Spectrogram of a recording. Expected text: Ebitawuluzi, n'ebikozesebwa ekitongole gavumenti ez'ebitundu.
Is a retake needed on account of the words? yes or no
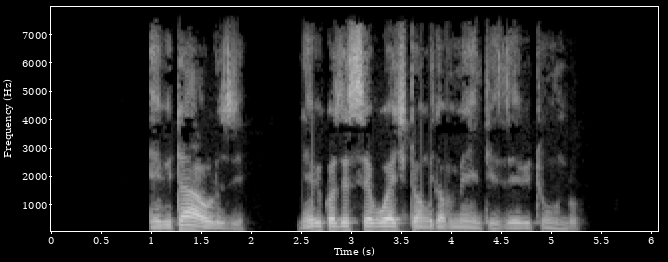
no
